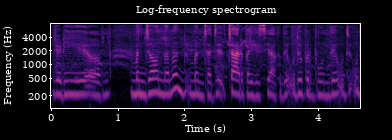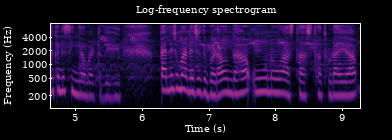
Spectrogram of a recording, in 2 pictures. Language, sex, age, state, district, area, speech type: Dogri, female, 18-30, Jammu and Kashmir, Samba, rural, spontaneous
